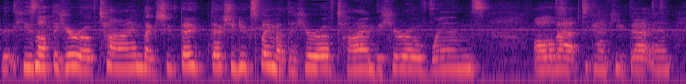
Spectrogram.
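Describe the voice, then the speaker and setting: A woman talks at a very fast pace. Room echo can be heard. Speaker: strategy guide reviewer. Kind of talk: product review. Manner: casual, filler-heavy.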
